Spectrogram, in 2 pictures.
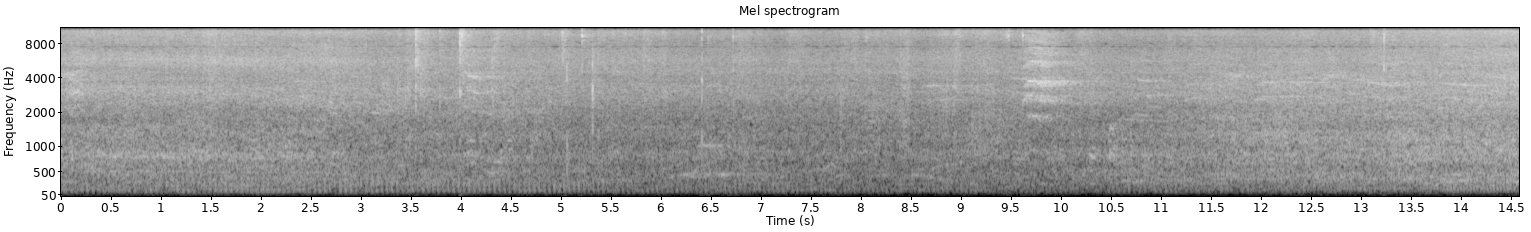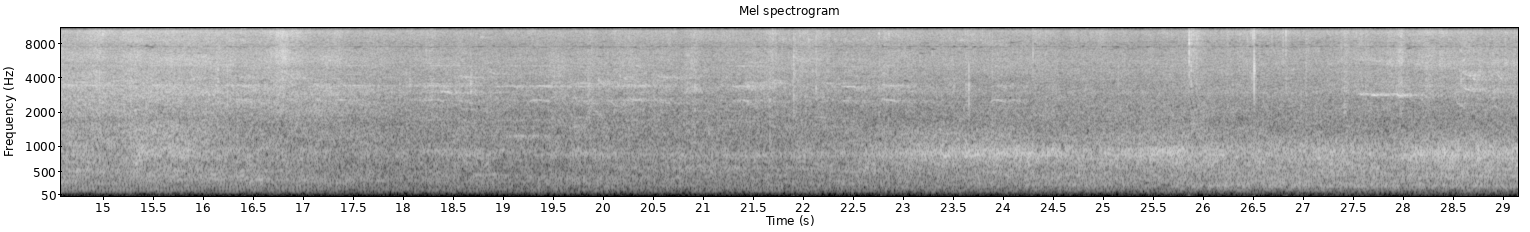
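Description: Steady outdoor background noise with indistinct voices in it, a few brief clicks, and a rise in level over the last few seconds.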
